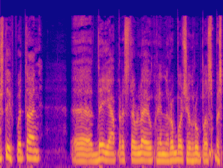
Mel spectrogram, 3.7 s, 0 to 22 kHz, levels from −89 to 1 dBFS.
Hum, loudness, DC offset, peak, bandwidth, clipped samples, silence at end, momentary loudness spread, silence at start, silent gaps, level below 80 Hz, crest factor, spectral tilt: none; -19 LUFS; under 0.1%; -6 dBFS; 16.5 kHz; under 0.1%; 0 s; 4 LU; 0 s; none; -54 dBFS; 12 dB; -5 dB/octave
